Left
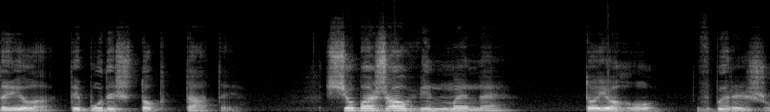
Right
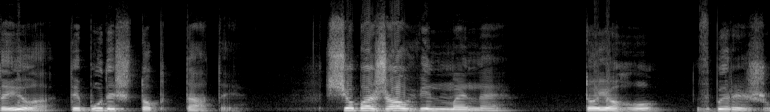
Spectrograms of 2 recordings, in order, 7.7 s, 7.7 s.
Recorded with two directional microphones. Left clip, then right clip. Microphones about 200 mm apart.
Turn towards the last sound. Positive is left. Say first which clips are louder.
# right 4 dB
turn(degrees=-35)  # may be behind; listen again after turning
